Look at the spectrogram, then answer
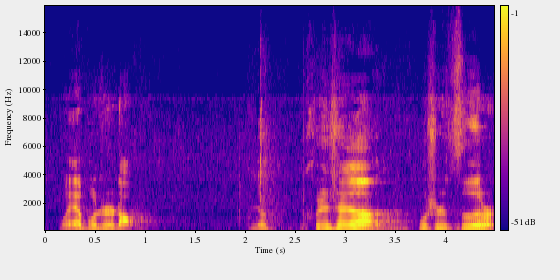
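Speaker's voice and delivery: put-on soft, feeble, listless, strengthless old-man voice. Answering the other performer who asks why he lacks energy, weak, feeble voice. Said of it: "怎么今儿觉得有气无力的呢".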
